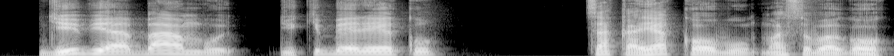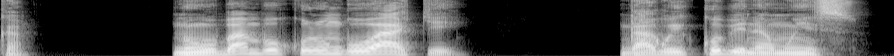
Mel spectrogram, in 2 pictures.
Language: Matengo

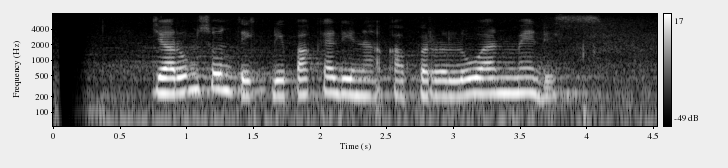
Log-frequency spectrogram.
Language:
Sundanese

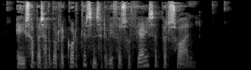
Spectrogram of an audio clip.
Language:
Galician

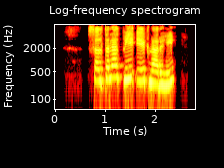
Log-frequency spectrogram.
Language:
Urdu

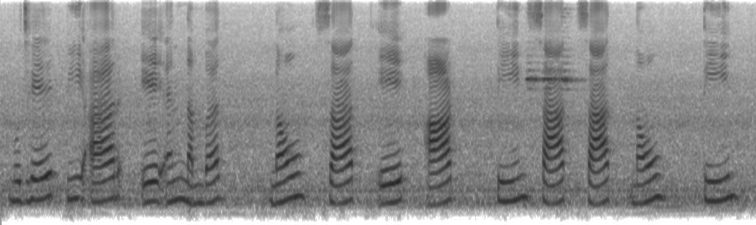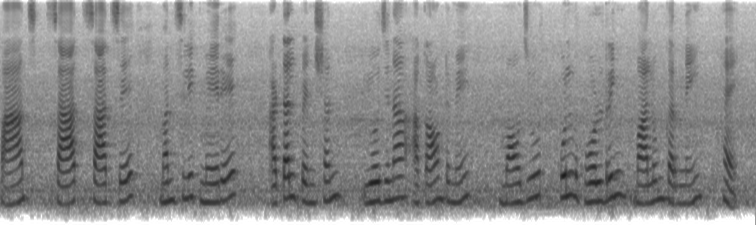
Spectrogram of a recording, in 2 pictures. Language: Urdu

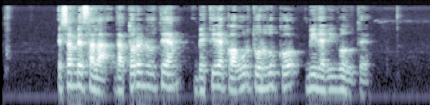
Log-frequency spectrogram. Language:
Basque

